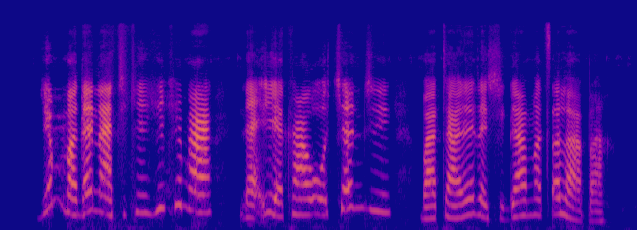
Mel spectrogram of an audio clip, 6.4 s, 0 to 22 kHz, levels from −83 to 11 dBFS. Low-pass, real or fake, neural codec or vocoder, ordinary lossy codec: 14.4 kHz; fake; codec, 44.1 kHz, 2.6 kbps, SNAC; none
